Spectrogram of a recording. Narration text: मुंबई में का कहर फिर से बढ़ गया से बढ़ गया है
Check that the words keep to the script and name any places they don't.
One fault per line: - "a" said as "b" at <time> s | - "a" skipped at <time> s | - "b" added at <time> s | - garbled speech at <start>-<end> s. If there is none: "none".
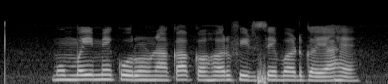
- "कोरोना" added at 1.1 s
- "से बढ़ गया" skipped at 3.4 s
